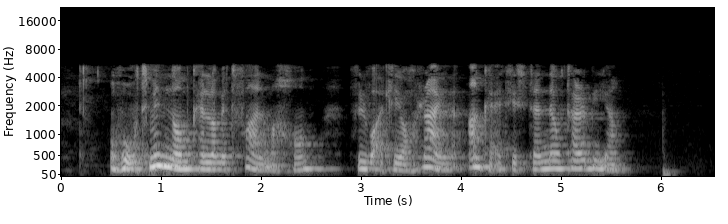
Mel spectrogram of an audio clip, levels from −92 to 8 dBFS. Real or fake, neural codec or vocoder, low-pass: real; none; 5.4 kHz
